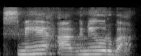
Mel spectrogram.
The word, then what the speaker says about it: स्नेहाग्न्योर्वा: स्नेह, किस, स्नेह, स्नेह अग्न्योर्वा, स्नेह अग्न्योर्वा। हाँ इसमें इस प्रकार से करना पड़ेगा, हा के ऊपर थोड़ा सा जोर देंगे ना तो बराबर उच्चारण हो जाएगा अपने आप ही, क्योंकि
